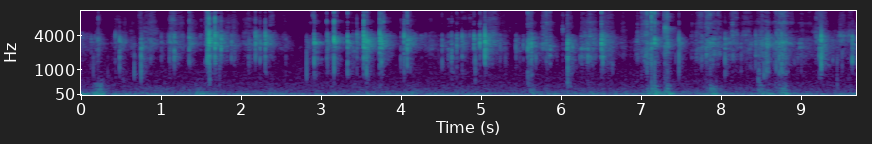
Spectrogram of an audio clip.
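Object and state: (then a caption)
Plastic articulated slug fidget toy. A small rainbow-striped, jointed plastic slug fidget toy with hollow segments is wiggled and flexed in gloved hands, so the segments click against each other. The result is a quiet, continuous stream of quick, bright plastic clicks and crackles in irregular bursts, with almost no low end.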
